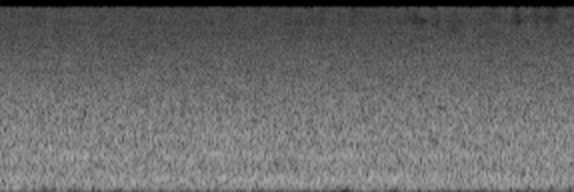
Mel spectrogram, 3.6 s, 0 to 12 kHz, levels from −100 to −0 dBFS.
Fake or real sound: fake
